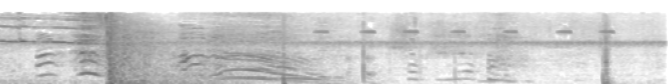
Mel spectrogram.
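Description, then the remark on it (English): Fireworks pop and bang a few times at scattered intervals as a group of children watch, one loud burst followed by smaller cracks, over a steady chorus of crickets, with faint voices murmuring in the background. “So they're looking, the kids are all together and they're looking at fireworks.”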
